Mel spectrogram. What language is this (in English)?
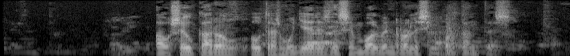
Galician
